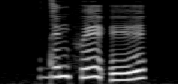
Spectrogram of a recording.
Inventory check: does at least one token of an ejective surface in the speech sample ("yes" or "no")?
no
